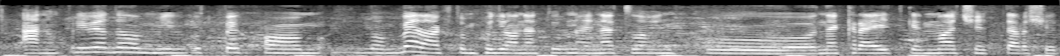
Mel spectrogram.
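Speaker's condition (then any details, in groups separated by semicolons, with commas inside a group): Deafness; born hearing, near-total hearing loss in early childhood, caused by medicines given as treatment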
